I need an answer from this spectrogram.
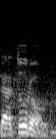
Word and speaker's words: Ertuğrul: Okay, so by now you guys know we're talking about how do you pronounce the series that you started? Diriliş, Ertuğrul. Diriliş, Ertuğrul. Ertuğrul.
